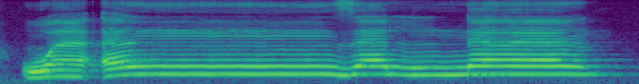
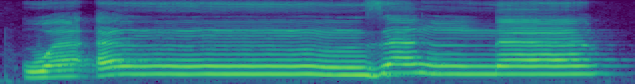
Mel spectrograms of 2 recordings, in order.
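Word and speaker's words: وَأَنْزَلْنَا: Kemudian kita temukan juga ada nun sakinah bertemu dengan zai. Ini juga berwarna hijau, maka silakan samarkan. Wa anzalna. Sekali lagi simak. Wa anzalna. Jadi jangan tergesa-gesa, dibaca wa anzalna. Artinya ditahan dulu 2 harokat.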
